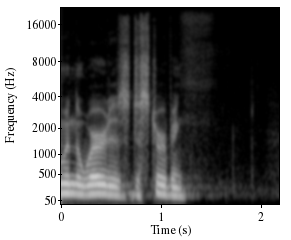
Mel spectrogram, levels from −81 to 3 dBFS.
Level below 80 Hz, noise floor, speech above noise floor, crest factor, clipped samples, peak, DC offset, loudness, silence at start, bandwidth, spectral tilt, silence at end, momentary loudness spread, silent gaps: -66 dBFS; -59 dBFS; 39 dB; 18 dB; under 0.1%; -4 dBFS; under 0.1%; -20 LUFS; 0 s; over 20 kHz; -6 dB/octave; 0.95 s; 11 LU; none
